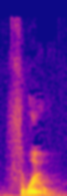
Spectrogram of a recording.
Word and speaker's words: through: For example, through. The way you would think you would spell this one would be T-H-R-U, but it's T-H-R-O-U-G-H.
